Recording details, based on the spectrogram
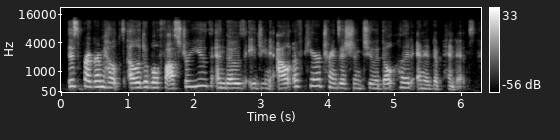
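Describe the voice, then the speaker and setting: A woman speaking as a program director, giving a prepared informational presentation over a video call. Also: mid-range voice.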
